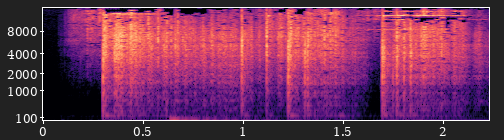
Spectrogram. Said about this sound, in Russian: Вот этот звук монет всегда должен означать, а, сколько Э, то есть после этого звона монет я должен вам рассказать, сколько людей пожертвовало на подкаст э, денег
